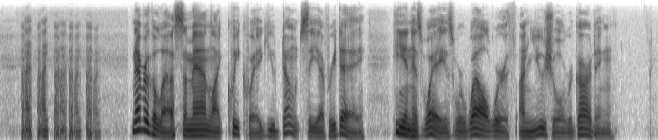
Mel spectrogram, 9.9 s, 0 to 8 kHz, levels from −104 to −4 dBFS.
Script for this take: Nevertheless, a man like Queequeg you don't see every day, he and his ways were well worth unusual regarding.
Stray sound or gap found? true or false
true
